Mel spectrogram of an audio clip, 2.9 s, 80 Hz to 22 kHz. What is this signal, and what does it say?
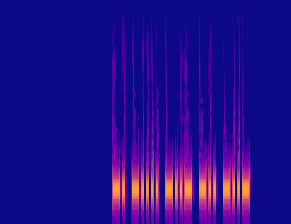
Morse code, heard as a keyed tone, about 52 wpm, 700 Hz. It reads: N6XDX
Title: USA Call Signs - 2x Character Spacing - 50wpm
